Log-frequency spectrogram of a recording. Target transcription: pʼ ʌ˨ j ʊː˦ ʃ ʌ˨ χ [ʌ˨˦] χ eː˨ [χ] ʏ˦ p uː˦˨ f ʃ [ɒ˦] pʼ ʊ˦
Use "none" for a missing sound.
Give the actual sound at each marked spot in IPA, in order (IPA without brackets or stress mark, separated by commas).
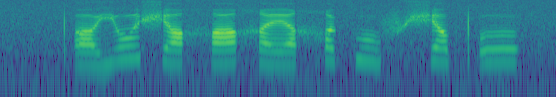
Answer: ʌ˨˦, χ, ʌ˦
